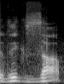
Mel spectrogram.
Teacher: وقف کی صورت میں رکزا پڑھیں گے کہ دو زبر کی تنوین وقف میں الف سے چینج ہو جاتی ہے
